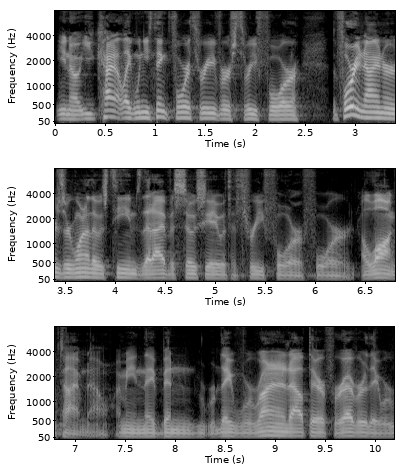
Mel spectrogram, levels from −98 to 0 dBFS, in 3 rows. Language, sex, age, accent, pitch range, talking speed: English, male, 30-49, American, 90-105 Hz, 270 wpm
